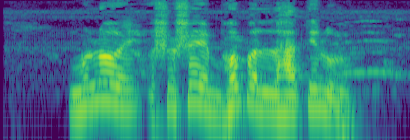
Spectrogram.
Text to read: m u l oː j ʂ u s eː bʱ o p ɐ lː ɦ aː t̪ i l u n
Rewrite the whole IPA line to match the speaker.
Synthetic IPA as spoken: m u l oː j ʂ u ʂ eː bʱ o p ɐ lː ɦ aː t̪ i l u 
